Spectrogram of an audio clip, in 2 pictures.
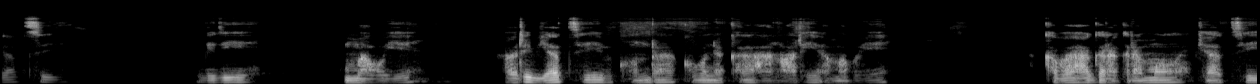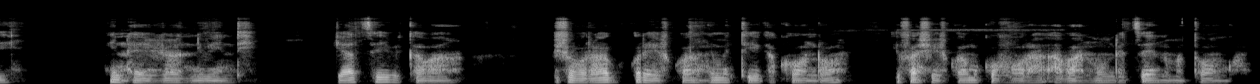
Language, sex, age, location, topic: Kinyarwanda, male, 36-49, Musanze, health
